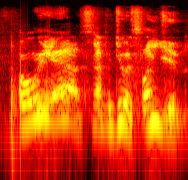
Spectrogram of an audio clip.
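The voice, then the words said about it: Bad Macho Man Randy Savage impression. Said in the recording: “The worst Macho Man Randy Savage impersonation ever.”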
